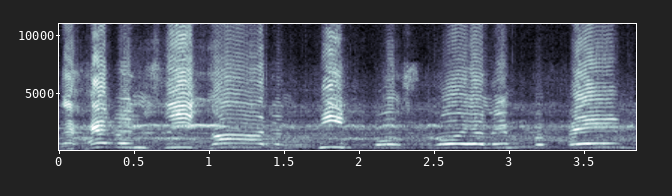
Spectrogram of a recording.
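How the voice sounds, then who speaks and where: A man playing a fat, tipsy, fawning old knight, hailing loudly in drawn-out 1930s radio Shakespeare style. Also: extremely high pitch, little pitch movement. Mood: boastful, jubilant. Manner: loud drawn-out hailing over a crowd. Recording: noisy old radio recording, roaring crowd.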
